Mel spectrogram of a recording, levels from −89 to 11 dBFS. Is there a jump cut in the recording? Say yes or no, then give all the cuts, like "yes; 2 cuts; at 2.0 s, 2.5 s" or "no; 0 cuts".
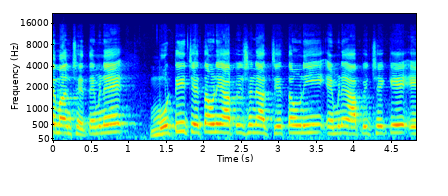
no; 0 cuts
